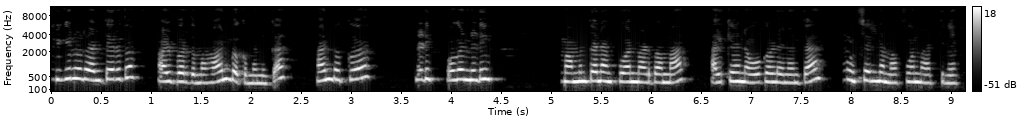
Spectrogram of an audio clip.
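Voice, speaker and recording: A woman's voice: very high voice, steady tone, fast. A woman playing a fretful village grandmother who scolds and coaxes, speaking with a Chikkaballapur Kannada accent. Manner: anxious, scolding, coaxing. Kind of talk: village family drama.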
